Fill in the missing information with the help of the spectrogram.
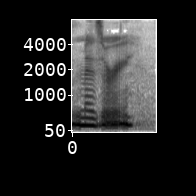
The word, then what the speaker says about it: Missouri: It is misery. – From St. Louis, misery.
